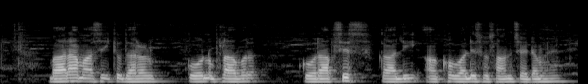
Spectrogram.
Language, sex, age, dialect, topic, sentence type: Hindi, male, 46-50, Awadhi Bundeli, agriculture, statement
